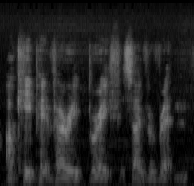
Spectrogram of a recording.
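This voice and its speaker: A man's voice: sits low, fairly even intonation, fast, sharp tone, a little hiss or hum. A man co-hosting a casual review discussion as a game master, often correcting himself and adding asides. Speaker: tabletop game master and review show co-host.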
